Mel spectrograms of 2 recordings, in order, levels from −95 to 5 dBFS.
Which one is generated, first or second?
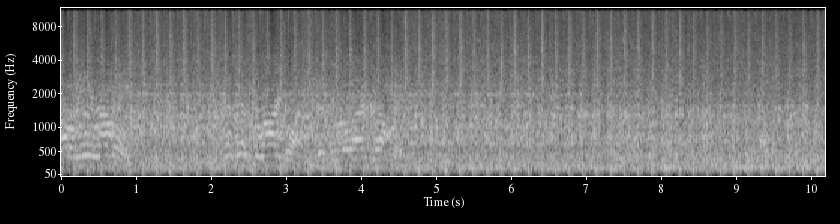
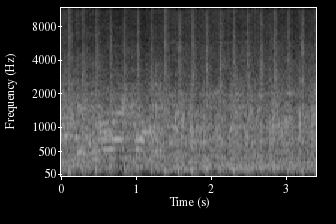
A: second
